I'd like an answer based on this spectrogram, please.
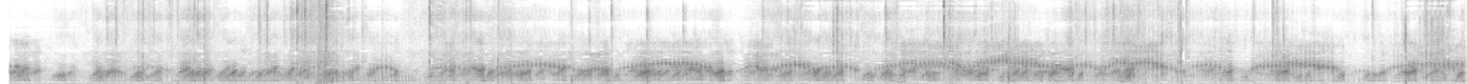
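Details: A chorus of frogs in picturesque natural surroundings: dense overlapping croaking calls with arched, pulsed notes repeating roughly every second, forming a continuous rhythmic din throughout.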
